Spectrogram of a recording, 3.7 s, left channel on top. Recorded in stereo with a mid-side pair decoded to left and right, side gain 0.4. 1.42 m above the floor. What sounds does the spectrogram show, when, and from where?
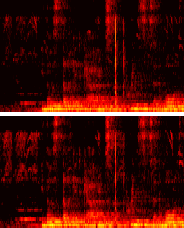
0.8 s a woman speaking: 30° right, 2.5 m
